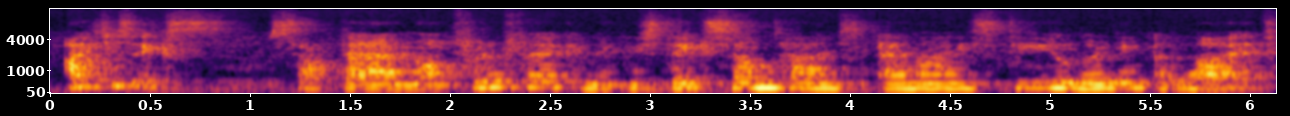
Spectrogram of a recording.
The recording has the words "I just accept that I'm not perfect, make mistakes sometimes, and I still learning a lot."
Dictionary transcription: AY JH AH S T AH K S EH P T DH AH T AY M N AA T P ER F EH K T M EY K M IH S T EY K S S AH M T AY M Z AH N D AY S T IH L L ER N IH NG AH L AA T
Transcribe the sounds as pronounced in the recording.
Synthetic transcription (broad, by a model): AY JH AH S T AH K S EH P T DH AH T AY M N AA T F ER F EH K M EY K M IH S T EY K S S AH M T AY M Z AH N AY S T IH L L ER N IH NG AH L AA T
